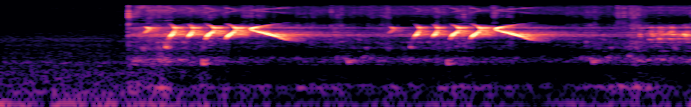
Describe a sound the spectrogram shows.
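A toy bird in a cage chirps in quick electronic trills.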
